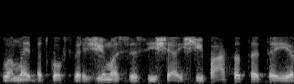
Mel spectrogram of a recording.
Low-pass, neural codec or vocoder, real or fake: 3.6 kHz; none; real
